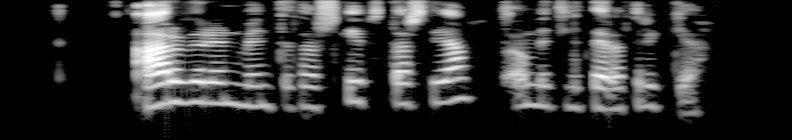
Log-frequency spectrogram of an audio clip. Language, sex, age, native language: Icelandic, female, 30-39, Icelandic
